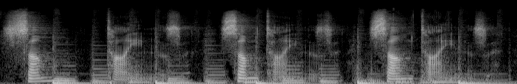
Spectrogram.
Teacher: aunque esta palabra en la escritura acaba con S, la pronunciación va con Z.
